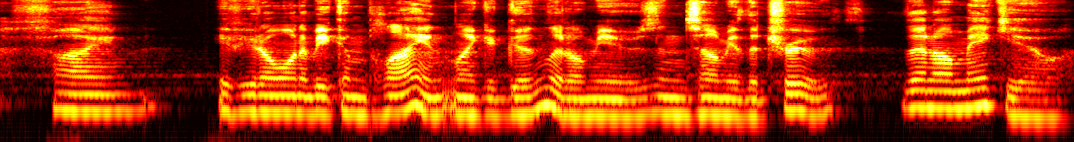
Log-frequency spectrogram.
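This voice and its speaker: A man voicing an obsessive, possessive immortal lover in an ASMR roleplay, speaking softly and slowly with dark chuckles, shifting between tenderness and threats. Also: medium pitch, lightly acted. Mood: cold threatening.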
